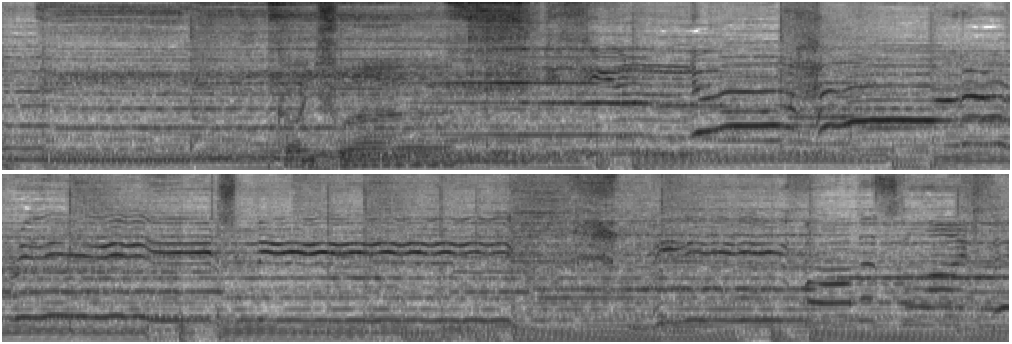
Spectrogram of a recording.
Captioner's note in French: voix soufflée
